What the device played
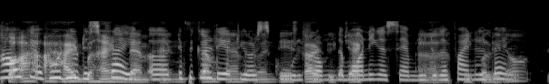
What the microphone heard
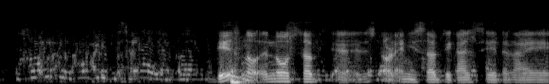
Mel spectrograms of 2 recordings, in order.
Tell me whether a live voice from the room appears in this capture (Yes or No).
Yes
